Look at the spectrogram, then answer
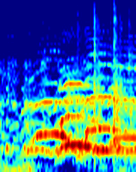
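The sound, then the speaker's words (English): An audience breaks into laughter and scattered clapping after the punchline of a comedian's joke, with sharp hand claps picking up near the end; the crowd is fairly loud, with no one speaking. “No cancer is just like a really cheap ploy of a thing to yell at the end of a joke so you guys clap.”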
